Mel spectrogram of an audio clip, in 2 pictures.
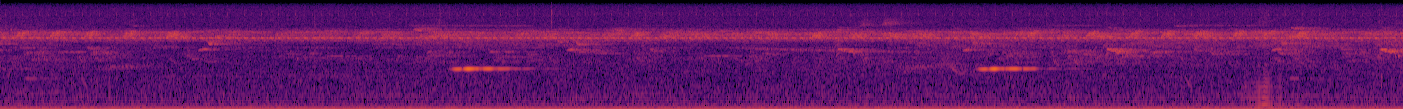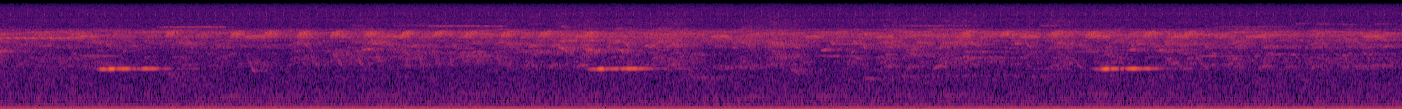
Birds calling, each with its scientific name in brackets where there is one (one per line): White-winged Becard (Pachyramphus polychopterus)
Black-billed Thrush (Turdus ignobilis)
Undulated Tinamou (Crypturellus undulatus)
Chestnut-winged Foliage-gleaner (Dendroma erythroptera)
Boat-billed Flycatcher (Megarynchus pitangua)
Striped Cuckoo (Tapera naevia)
Dusky-headed Parakeet (Aratinga weddellii)
Russet-backed Oropendola (Psarocolius angustifrons)
unidentified bird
